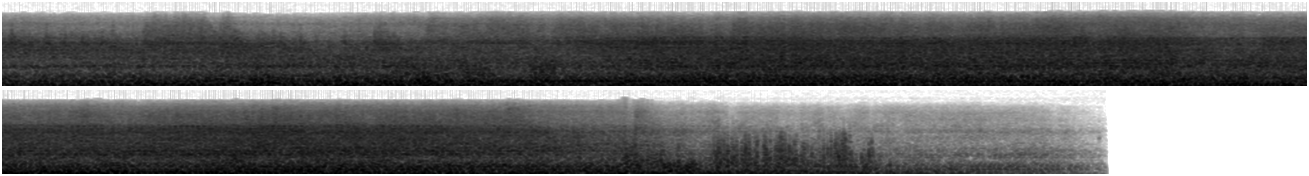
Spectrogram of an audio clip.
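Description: A vehicle's engine running steadily, with wind buffeting the microphone as it travels. It fades out over the last two seconds.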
